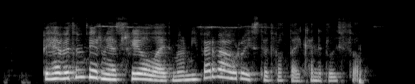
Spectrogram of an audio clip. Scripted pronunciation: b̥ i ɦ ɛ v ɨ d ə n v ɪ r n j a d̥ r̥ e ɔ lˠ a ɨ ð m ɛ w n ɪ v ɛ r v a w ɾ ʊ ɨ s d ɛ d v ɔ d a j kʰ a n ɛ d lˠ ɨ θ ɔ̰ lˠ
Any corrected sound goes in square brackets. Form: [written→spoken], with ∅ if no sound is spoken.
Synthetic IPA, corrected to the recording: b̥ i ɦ ɛ v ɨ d ə n v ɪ r n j a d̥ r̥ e ɔ lˠ a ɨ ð m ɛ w n [ɪ→i] v ɛ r v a w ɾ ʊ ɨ s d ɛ d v ɔ d a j kʰ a n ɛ d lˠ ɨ θ ɔ̰ lˠ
